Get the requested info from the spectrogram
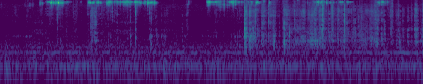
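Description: Small metal jingle bell tinkling lightly in short bursts as it is handled on baker's twine, then soft rustling of twine and paper from about five seconds in.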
